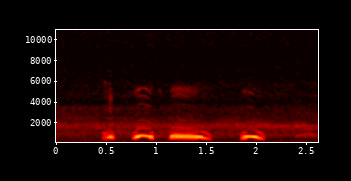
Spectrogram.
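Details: Male-voiced spotted dove call used to provoke other doves: one complete phrase of a soft short note, a fuller coo, a long drawn-out coo and a final short coo.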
